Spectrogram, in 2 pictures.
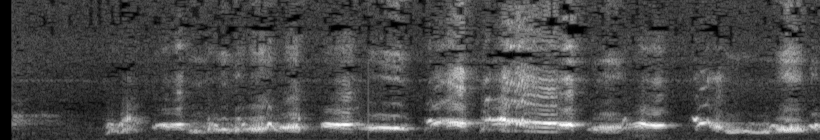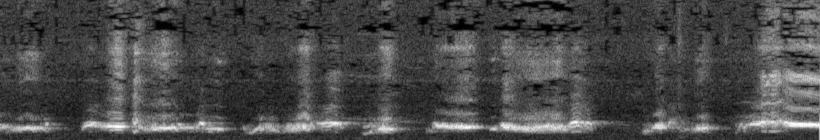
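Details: Young Australian magpie in Australia calling at feeding time: harsh, nasal, wavering squawks in a nearly continuous run of short bursts, about a dozen in eight seconds, with brief gaps between them and no other clear sounds.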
